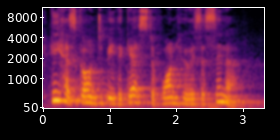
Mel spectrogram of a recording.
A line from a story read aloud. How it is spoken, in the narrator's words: All began to grumble and said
